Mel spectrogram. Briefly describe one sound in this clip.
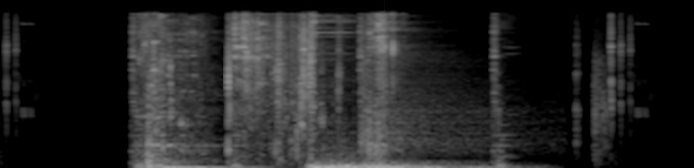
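A game's success fanfare swells and fades.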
